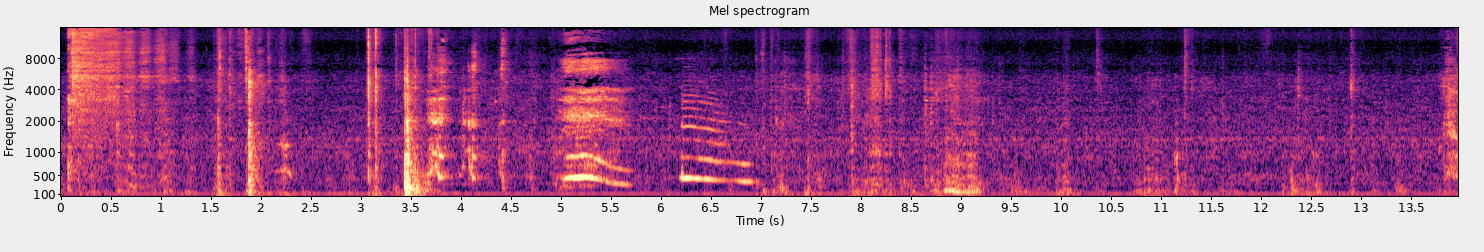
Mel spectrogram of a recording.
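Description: Plastic parts click and knock as hands work inside a car door.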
